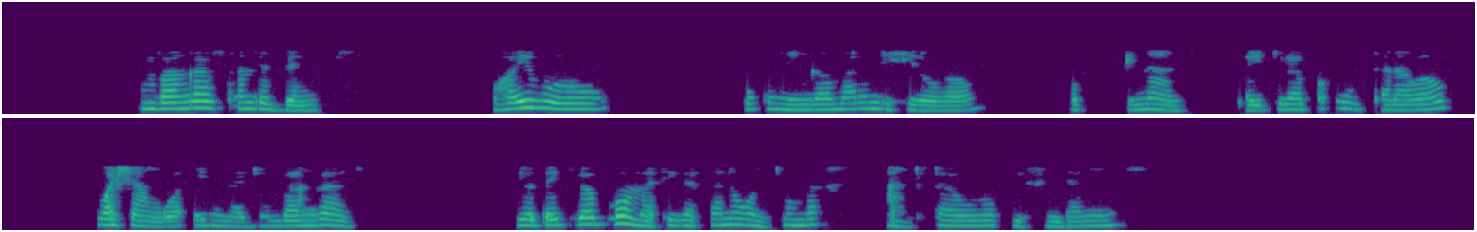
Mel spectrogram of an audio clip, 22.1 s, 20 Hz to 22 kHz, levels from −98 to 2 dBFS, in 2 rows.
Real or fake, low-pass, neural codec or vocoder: real; 3.6 kHz; none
